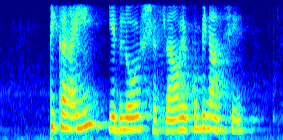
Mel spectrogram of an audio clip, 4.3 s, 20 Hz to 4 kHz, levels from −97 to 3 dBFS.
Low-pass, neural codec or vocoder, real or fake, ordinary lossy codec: 3.6 kHz; codec, 16 kHz in and 24 kHz out, 1.1 kbps, FireRedTTS-2 codec; fake; none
